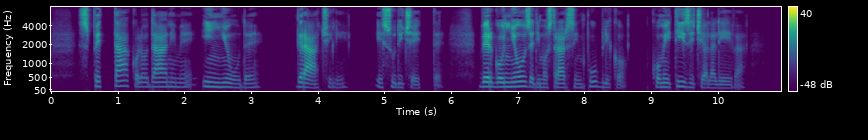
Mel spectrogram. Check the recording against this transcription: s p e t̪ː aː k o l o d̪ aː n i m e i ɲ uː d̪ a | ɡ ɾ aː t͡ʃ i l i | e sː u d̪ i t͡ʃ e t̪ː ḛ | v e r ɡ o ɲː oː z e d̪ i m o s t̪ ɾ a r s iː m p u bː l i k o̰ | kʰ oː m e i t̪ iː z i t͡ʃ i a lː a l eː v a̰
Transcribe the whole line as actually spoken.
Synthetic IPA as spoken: s p e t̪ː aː k o l o d̪ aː n i m e i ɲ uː d̪ e | ɡ ɾ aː t͡ʃ i l i | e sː u d̪ i t͡ʃ e t̪ː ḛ | v e r ɡ o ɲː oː z e d̪ i m o s t̪ ɾ a r s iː m p u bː l i k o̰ | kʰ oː m e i t̪ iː z i t͡ʃ i a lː a l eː v a̰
